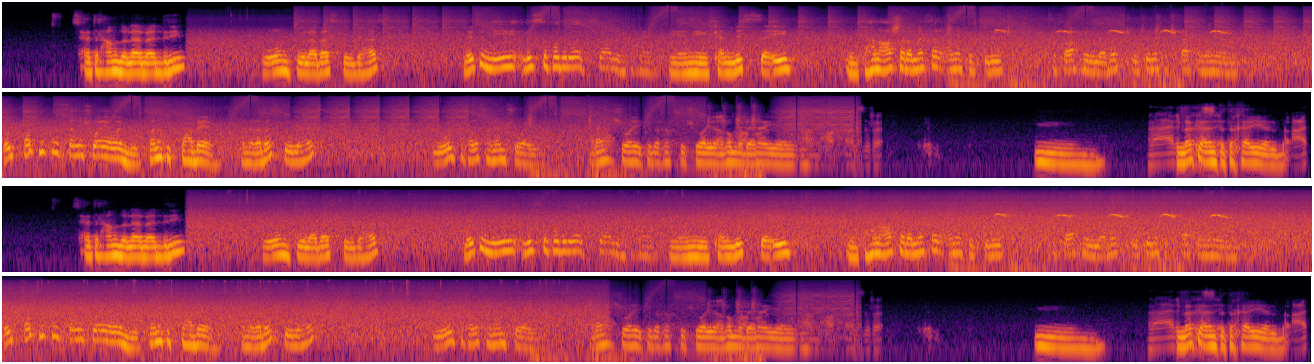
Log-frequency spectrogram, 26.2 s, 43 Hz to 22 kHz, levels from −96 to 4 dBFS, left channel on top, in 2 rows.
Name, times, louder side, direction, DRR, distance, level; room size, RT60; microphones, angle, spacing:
voice 1, 0.7-1.9 2.6-3.9 4.6-8.0 8.4-10.1 10.5-12.4 13.1-16.3 17.4-18.5 19.0-21.0 23.4-24.1 24.9-26.0, left 2 dB, 80° left, 2.1 m, -22 dB
sound 1, 1.8-19.2, right 4 dB, 75° right, 2.2 m, -31 dB
sound 2, 2.9-21.7, left 4 dB, 25° left, 6.2 m, -41 dB
Bird, 8.4-13.5, right 5 dB, 25° right, 1.8 m, -32 dB
voice 2, 20.2-21.9 22.3-22.5 24.6-25.3 26.0-26.1, left 3 dB, 40° left, 5.7 m, -39 dB
head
